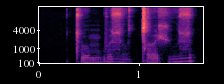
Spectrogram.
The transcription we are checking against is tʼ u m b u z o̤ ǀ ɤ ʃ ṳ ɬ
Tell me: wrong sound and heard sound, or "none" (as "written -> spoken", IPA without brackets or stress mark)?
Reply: ɬ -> z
